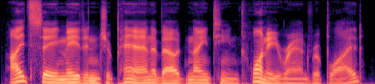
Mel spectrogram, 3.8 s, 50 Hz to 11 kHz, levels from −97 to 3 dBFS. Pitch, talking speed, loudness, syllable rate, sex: 110 Hz, 160 wpm, -16 LUFS, 4.6 syllables/s, male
